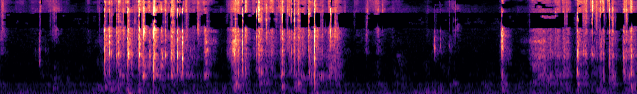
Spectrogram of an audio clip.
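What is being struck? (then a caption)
Translucent glycerin soap bar scraped by a metal blade. A metal blade scrapes shavings off the surface of a translucent orange glycerin soap bar held in hand. Bursts of dry, crisp, bright scraping come in quick clusters with short pauses between them, each scrape a brief papery crackle.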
